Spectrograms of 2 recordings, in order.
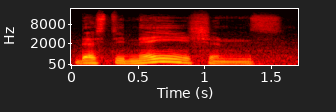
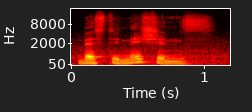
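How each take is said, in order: First: "destinations" slowly, with a long gliding "nay"; standard destinations. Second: "destinations" with short e in "nay"; mispronounced destinations. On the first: Shown as a demonstration. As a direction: stretch "destinations" as "des-ti-NAY-shuns". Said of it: "instead of the I P A pronunciation". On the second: Retold or imitated. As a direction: say "destinations" as "des-ti-neh-shuns". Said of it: "The word destinations was pronounced".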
